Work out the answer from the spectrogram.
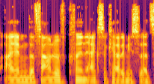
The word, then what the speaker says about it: Clinx: So, I am the founder of Clinx Academy. So, that's spelled C L I NX Academy.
